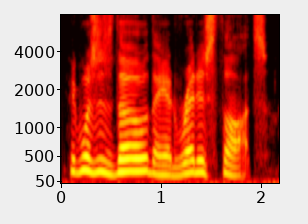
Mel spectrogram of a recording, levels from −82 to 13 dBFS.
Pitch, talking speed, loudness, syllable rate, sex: 195 Hz, 245 wpm, -14 LUFS, 4.6 syllables/s, male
